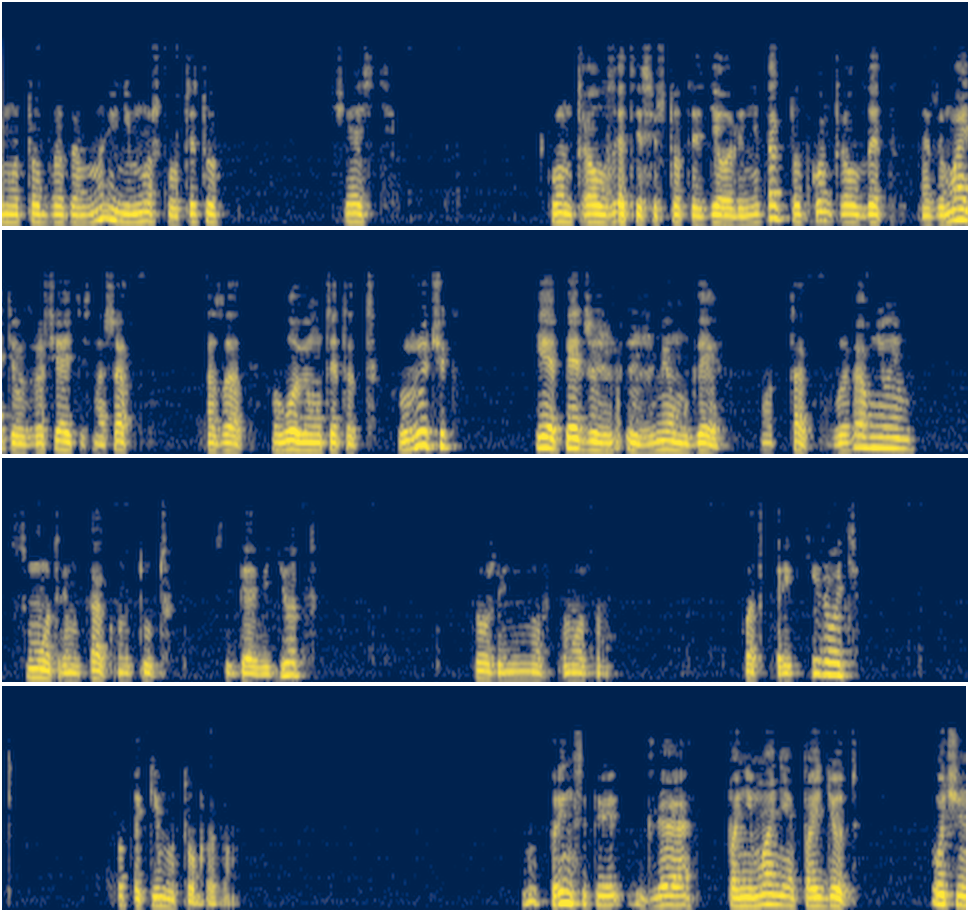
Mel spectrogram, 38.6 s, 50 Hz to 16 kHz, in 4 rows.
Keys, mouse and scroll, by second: 1.8 click, 2.5 g, 4.5 click, 6.2 ctrl+z, 8.0 ctrl+z, 10.9 click, 11.6 click, 18.4 middle click, 20.6 click, 21.3 g, 23.2 click, 23.8 g, 26.5 click, 27.0 g, 28.4 click, 29.0 g, 30.5 middle click, 31.3-31.9 scroll down 1, 31.9 scroll down 4, 32.3 middle click, 33.1-34.2 scroll down 5, 34.2-34.7 scroll up 2, 34.5 middle click, 37.6-38.6 scroll up 5.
